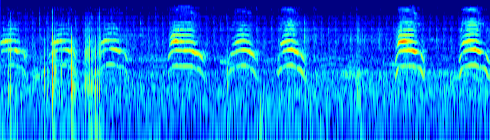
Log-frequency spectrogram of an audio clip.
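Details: Kittens all talking at once: clear, rising-then-falling mews come in a loose series, about one each second, with a few sharp clicks and taps near the beginning in a quiet room.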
